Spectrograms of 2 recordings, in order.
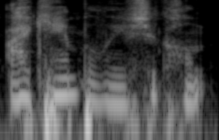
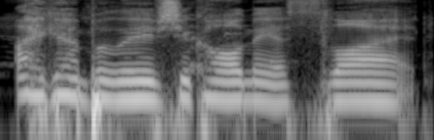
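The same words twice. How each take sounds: First: Said in the usual way. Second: Loud put-on voice, aggrieved; hammed-up wounded indignation; Luann. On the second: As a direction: do an exaggerated impression of an outraged housewife. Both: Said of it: "let me do a Luann voice".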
